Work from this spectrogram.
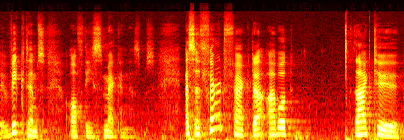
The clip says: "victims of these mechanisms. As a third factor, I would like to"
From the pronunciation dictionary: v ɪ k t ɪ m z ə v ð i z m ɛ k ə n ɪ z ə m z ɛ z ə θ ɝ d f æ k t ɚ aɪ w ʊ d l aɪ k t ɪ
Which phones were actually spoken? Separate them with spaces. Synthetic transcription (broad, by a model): v ɪ k t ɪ m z ə v ð i z m ɛ k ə n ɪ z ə m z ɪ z ə θ ɝ d f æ k t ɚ aɪ w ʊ d l aɪ k t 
